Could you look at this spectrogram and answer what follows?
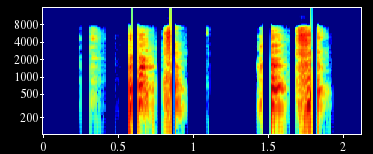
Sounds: Sneeze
